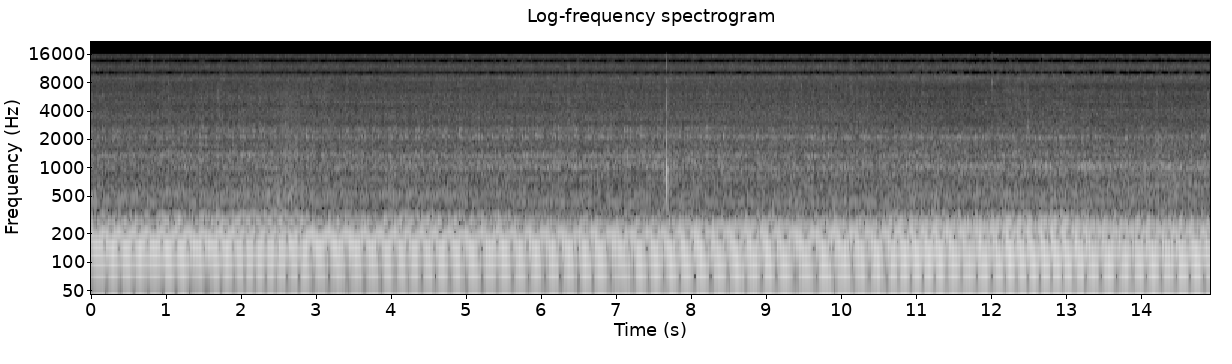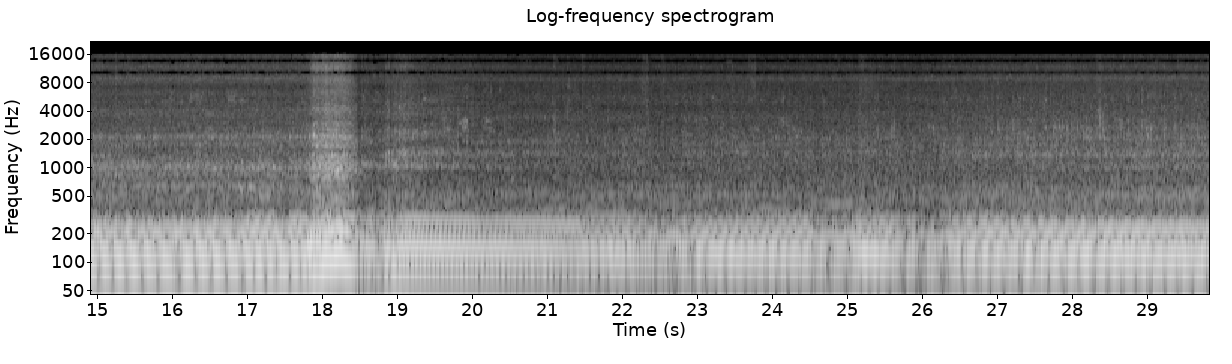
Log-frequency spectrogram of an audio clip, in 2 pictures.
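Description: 2023 Corvette Z06's 5.5-litre flat-plane-crank V8 idling steadily. About two-thirds of the way through there is one quick rev that rises and falls within a second before it settles back to idle.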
